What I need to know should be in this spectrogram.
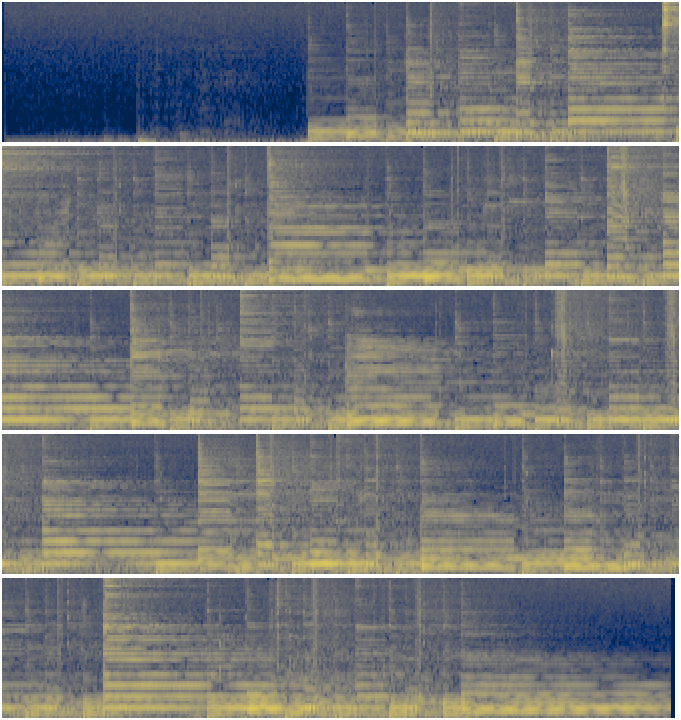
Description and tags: D major country tune.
